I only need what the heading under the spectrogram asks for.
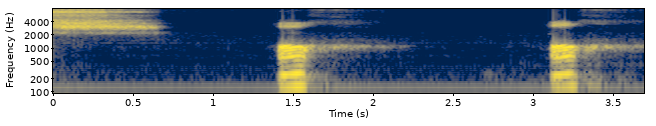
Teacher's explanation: خا کی آواز آ رہی ہے، سانس جاری ہو رہا ہے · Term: ہمس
